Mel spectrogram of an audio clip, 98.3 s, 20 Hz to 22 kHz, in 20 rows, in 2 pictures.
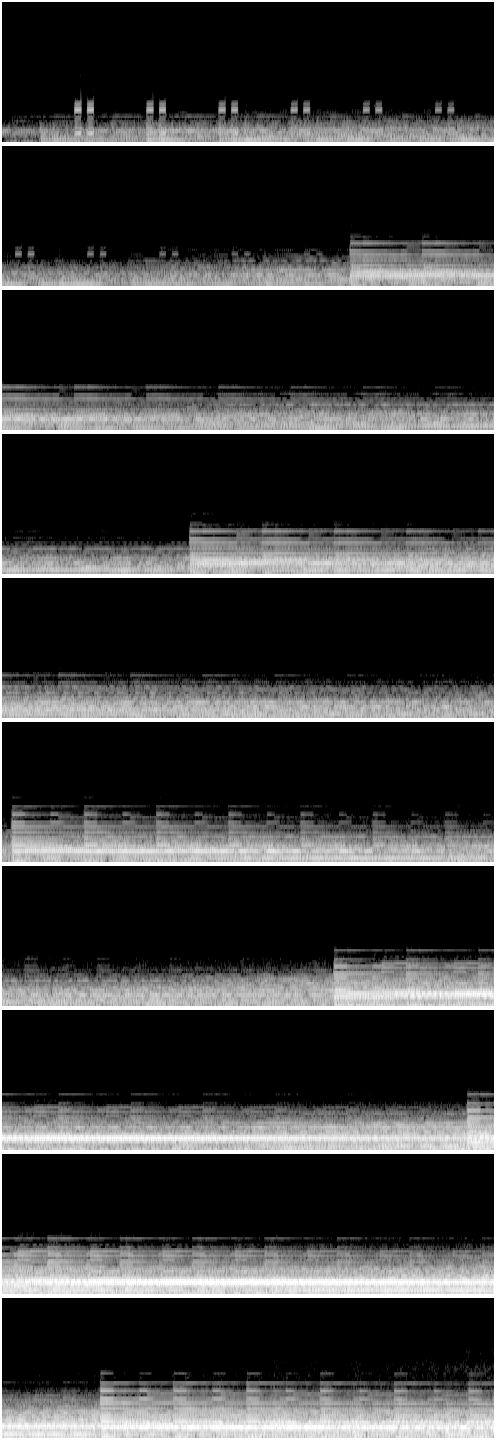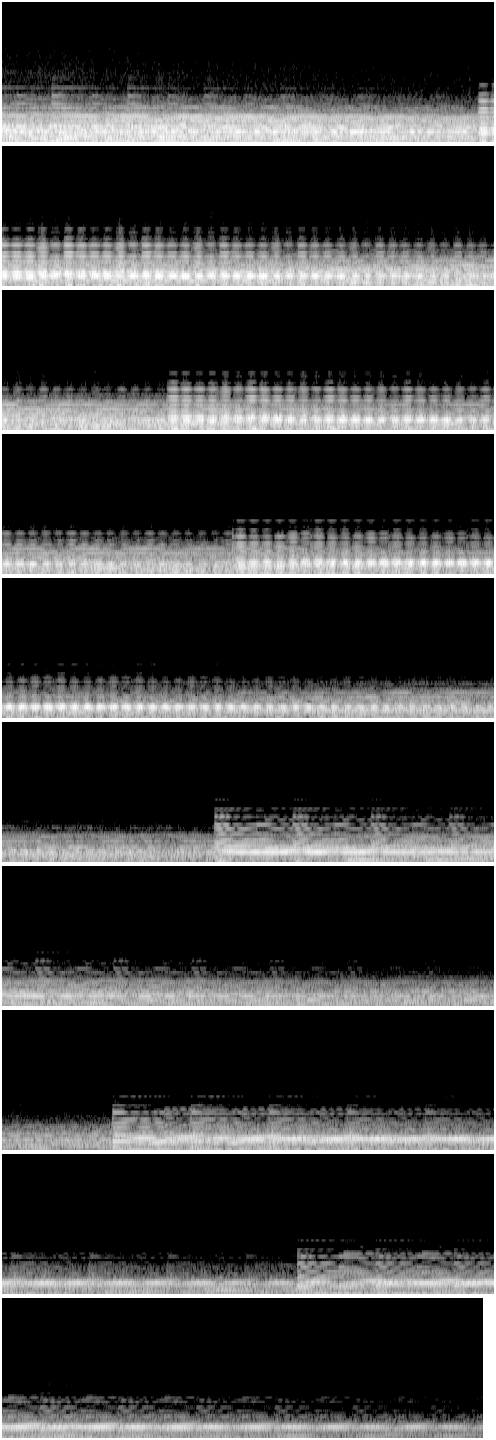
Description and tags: YZ7tomisssomebody
beauty, feelings, longing, mode, sad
